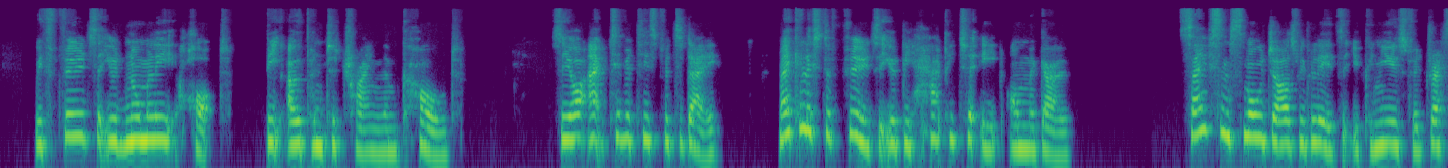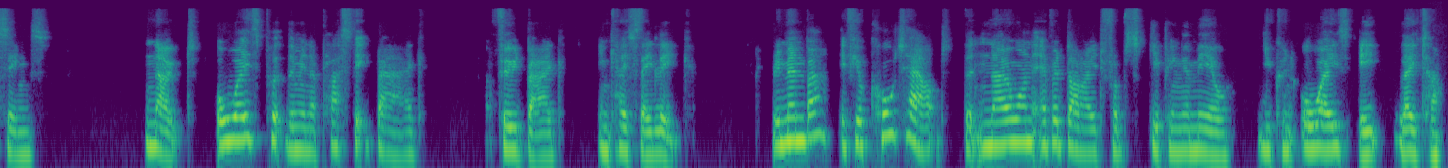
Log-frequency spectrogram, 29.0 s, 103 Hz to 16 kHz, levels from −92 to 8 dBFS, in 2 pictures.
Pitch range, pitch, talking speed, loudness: 170-235 Hz, 205 Hz, 160 wpm, -18 LUFS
